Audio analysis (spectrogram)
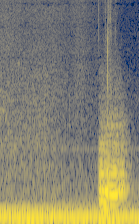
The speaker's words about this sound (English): Oh, I hope that didn't get recorded. It did. Sorry, guys. Your farts are disgusting. Very sensitive microphone.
